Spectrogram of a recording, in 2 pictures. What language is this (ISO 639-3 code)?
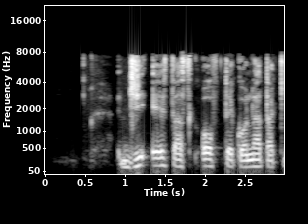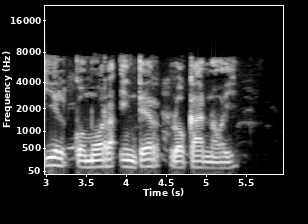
epo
